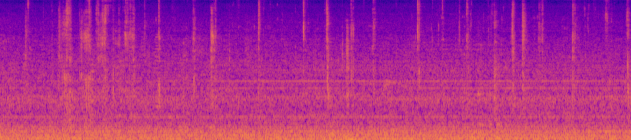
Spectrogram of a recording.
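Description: A person chewing and eating by hand, with many small scattered clicks and mouth smacks over a steady low background noise.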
